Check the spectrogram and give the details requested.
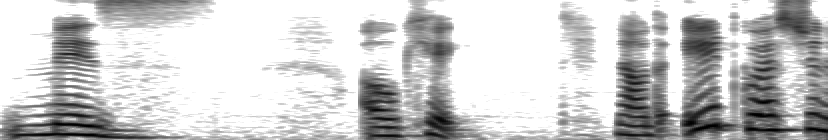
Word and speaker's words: Ms: the person is married it is pronounced miz okay now the eighth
